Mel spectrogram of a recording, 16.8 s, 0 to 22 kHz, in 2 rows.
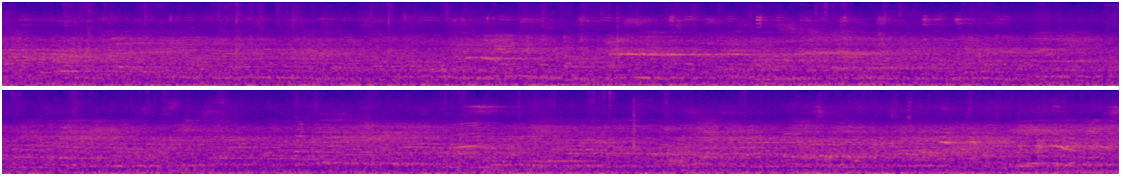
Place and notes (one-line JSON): {"title": "Taipei Expo Park - SoundWlak", "date": "2013-08-18 14:27:00", "description": "Holiday Bazaar, Sony PCM D50 + Soundman OKM II", "latitude": "25.07", "longitude": "121.52", "altitude": "5", "timezone": "Asia/Taipei"}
